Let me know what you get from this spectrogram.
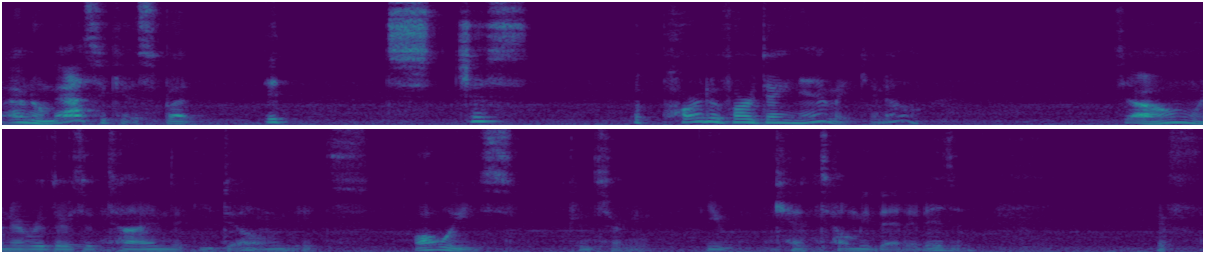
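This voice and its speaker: A man playing a teasing but protective older brother in an intimate audio roleplay, talking casually and earnestly with halting pauses. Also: medium pitch, slight background noise. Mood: teasing concern, then playful, reassuring. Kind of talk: intimate audio roleplay monologue addressed to listener.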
